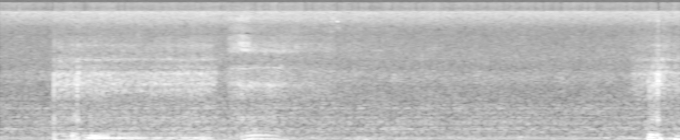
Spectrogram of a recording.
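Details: White Boxer dog sleeping on the couch; snoring.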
